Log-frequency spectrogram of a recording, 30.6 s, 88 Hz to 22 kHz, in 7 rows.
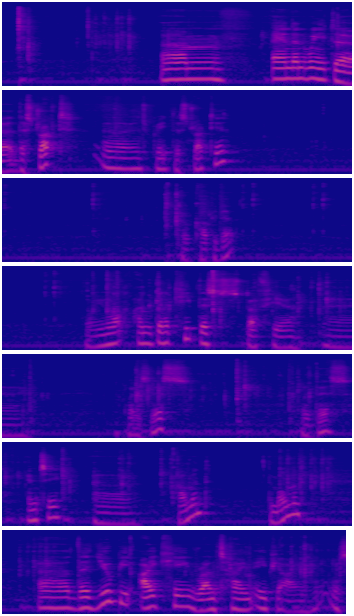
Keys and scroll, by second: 0.2 Up, 0.2 Return, 1.4 Down, 1.5 Down, 4.1 Up, 4.1 ctrl+Tab, 4.9 Down, 10.8 ctrl+c, 14.5 Return, 14.6 Return, 14.7 Return, 15.1 ctrl+v, 15.8 Return, 16.1 Down, 16.8 Right, 17.2 shift+Down, 17.4 shift+Down, 17.5 shift+Down, 19.0 ctrl+x, 19.5 Up, 19.9 Up, 20.5 shift+Down, 20.7 shift+Down, 21.2 shift+Down, 21.2 ctrl+v, 22.6 End, 23.4 Down, 23.9 Down, 24.1 Down, 25.4 Down, 25.5 Down, 25.7 Down, 25.8 Down, 26.5 Right, 26.7 Right, 26.8 Right, 27.2 Right, 28.8 ctrl+shift+Right, 29.1 shift+Left, 29.9 ctrl+c, 30.4 Up.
